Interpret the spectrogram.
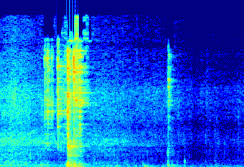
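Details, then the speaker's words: Metzenbaum scissors picked up to transect the mesoappendix during a demonstration open appendectomy: brief metallic clink and jingle, then a faint tap. "Okay. I have to go in and transect this. Okay. So, Metzenbaum scissors."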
